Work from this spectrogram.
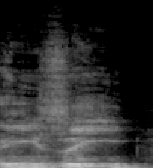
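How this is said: The Z is said as zee.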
